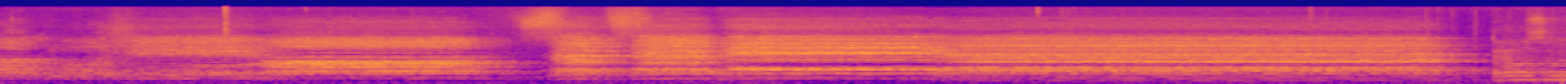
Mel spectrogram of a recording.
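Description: A choir singing in long held chords that shift every second or two, with a brief break a little after three seconds in. The singing stops just before the end.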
